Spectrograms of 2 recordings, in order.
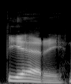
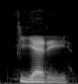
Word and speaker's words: Fieri: If anybody says Fieri, he made that up. Literally, that is Italian, and it is Fieri, not Fieri. That's made up.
